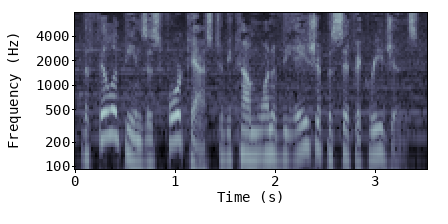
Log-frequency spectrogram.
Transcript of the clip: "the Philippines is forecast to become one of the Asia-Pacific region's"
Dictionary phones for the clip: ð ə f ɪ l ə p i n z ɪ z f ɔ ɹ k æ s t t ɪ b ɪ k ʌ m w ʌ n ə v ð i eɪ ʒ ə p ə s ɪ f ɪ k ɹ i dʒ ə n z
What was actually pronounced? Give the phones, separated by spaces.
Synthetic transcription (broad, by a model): ð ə f ɪ l ə p i n z ɪ z f ɔ ɹ k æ s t t ɪ b ɪ k ʌ m w ʌ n ə v ð i eɪ ʒ ə p ə s ɪ f ɪ k ɹ i dʒ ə n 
